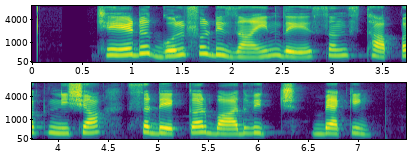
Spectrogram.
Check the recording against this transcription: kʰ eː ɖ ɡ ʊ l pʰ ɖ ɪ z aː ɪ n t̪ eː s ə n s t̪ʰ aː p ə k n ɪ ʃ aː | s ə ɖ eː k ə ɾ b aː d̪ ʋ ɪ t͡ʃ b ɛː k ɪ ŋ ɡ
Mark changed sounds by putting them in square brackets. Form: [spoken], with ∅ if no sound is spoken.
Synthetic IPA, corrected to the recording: kʰ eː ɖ ɡ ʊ l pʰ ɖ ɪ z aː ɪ n [d̪] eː s ə n s t̪ʰ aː p ə k n ɪ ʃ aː | s ə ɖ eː k ə ɾ b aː d̪ ʋ ɪ t͡ʃ b ɛː k ɪ ŋ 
